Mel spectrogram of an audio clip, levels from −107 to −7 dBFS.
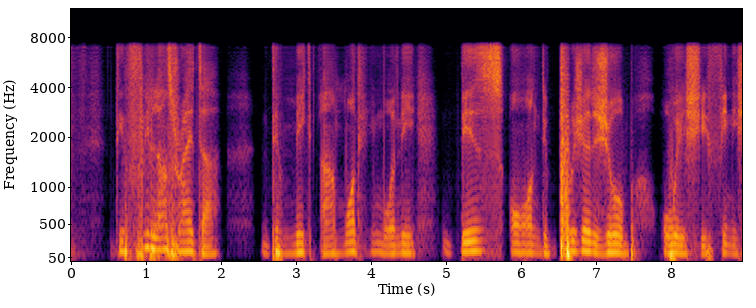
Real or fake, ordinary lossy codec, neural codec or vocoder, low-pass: fake; none; codec, 16 kHz, about 1 kbps, DyCAST, with the encoder's durations; 7.2 kHz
